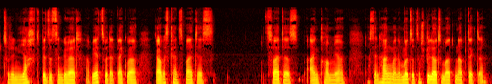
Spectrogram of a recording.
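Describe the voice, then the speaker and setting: A man reading a first-person novel aloud in a plain, steady way, with small self-corrections now and then. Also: fairly low pitch, normal speed. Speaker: audiobook reader.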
